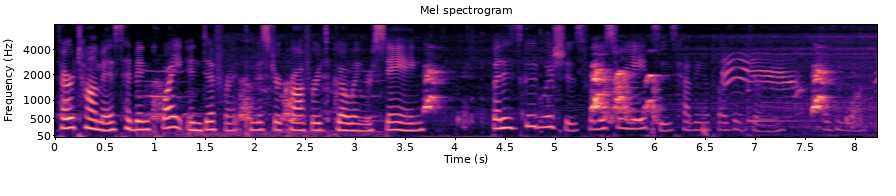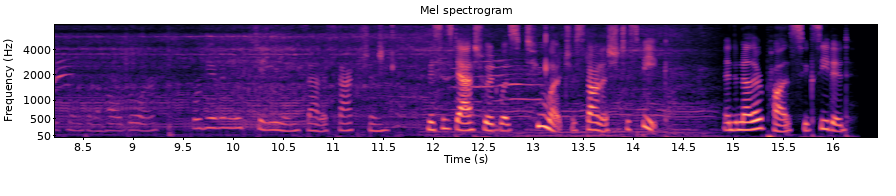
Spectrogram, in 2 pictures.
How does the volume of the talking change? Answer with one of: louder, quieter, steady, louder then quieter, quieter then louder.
quieter then louder.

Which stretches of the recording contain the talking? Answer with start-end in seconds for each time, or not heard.
0.0-3.7, 4.3-16.1.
